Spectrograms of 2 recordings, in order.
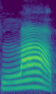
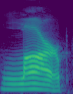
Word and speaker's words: larb: is an important one if you see an R following a vowel do not pronounce it it is lab not lar not Tom car r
